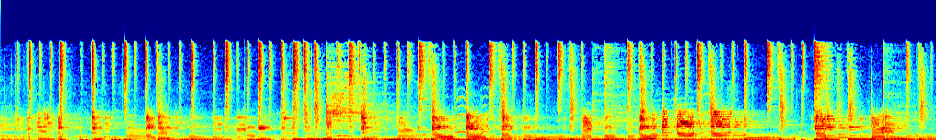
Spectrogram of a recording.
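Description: A live rock band plays an instrumental jam: an electric guitar lead with bent notes over electric bass and a drum kit.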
